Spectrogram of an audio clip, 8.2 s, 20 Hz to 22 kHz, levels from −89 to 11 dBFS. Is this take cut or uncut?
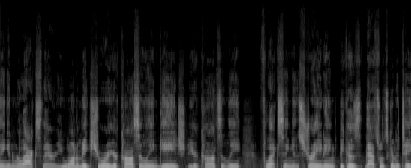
cut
